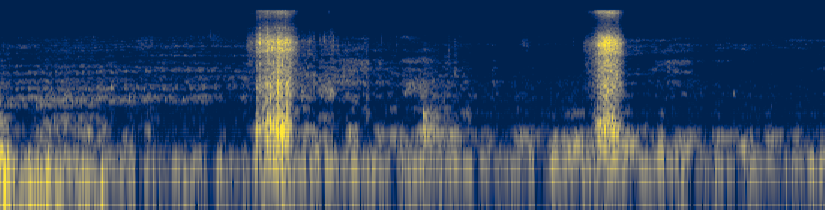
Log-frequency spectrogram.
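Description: Loose rock scrapes and crumbles as a hand pulls it away.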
